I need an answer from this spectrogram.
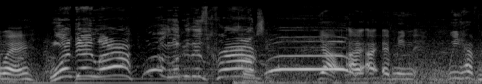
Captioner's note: cheering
